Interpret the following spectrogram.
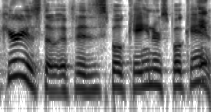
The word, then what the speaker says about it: Spokane: cues from you on how to enunciate and pronunciate things and you could cut this out if you want to you said Spokane yeah oh Spokane is it Spokane or is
